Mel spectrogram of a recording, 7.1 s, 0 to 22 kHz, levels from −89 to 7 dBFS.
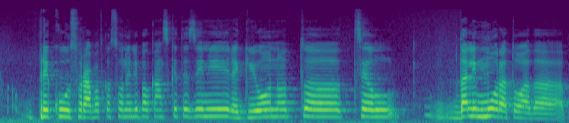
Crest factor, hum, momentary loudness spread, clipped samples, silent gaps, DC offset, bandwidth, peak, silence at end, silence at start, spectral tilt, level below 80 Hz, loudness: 16 dB; none; 11 LU; under 0.1%; none; under 0.1%; 11 kHz; 0 dBFS; 0 s; 0 s; -6.5 dB/octave; -46 dBFS; -16 LUFS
